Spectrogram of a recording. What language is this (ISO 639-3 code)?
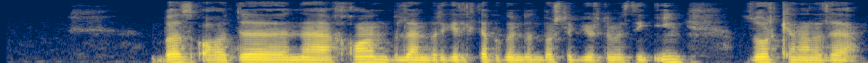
uzb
